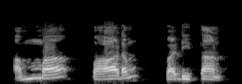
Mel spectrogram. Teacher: மகர எழுத்து தனக்குரிய அரை மாத்திரை அளவில் முழுமையா ஒழிக்கிறது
